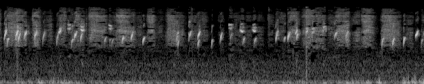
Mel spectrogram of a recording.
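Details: European goldfinch song used for silent birds: fast, bright twittering phrases with metallic tinkles and short chattering trills that run almost continuously.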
